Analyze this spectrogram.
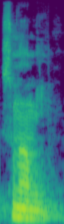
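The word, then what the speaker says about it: tsunami: हूं मेरा टैबलेट बनी यह सुनामी जुट यह साइलेंट होता है इसमें हम इसे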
